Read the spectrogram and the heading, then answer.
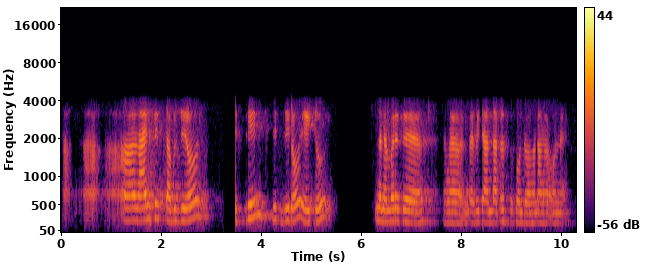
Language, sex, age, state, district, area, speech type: Tamil, female, 45-60, Tamil Nadu, Cuddalore, rural, conversation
